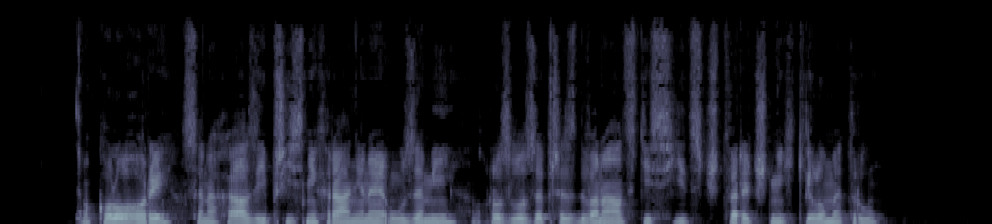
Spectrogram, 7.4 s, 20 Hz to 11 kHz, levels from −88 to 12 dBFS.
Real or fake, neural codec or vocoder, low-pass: real; none; 9.9 kHz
